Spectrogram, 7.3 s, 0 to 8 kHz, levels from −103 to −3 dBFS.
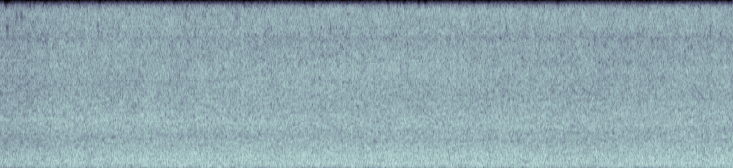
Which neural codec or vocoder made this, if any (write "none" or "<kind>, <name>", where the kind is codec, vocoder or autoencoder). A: vocoder, Vocos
